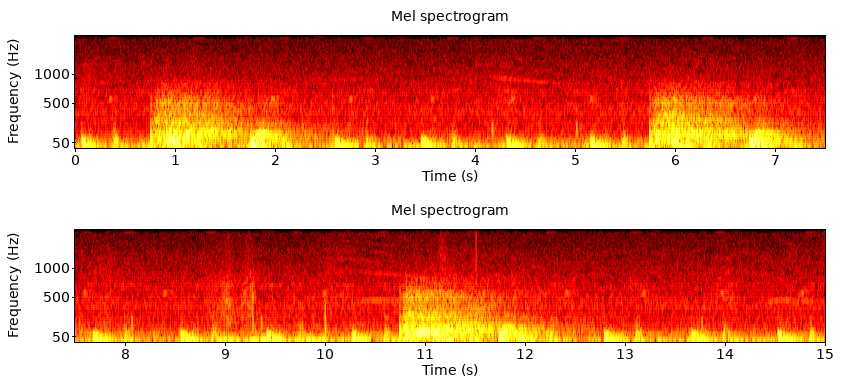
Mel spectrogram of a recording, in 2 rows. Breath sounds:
0.68-1.73 s: inhalation
1.75-2.68 s: exhalation
5.68-6.72 s: inhalation
6.75-7.67 s: exhalation
10.73-11.72 s: inhalation
11.74-12.67 s: exhalation

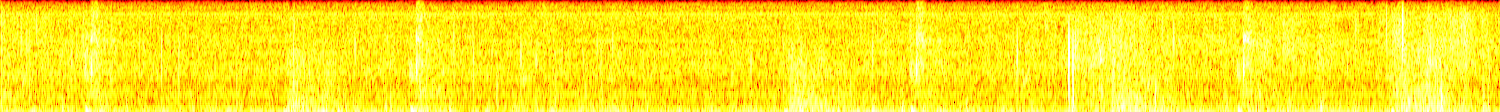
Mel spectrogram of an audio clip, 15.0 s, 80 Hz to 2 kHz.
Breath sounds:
2.79-3.76 s: inhalation
7.80-8.77 s: inhalation
10.93-11.90 s: inhalation
13.91-14.88 s: inhalation

